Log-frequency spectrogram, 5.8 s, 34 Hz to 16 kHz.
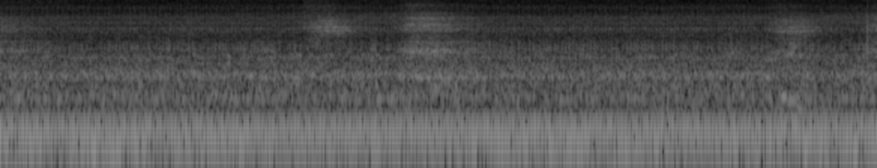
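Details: Steady low motor hum with faint rhythmic pulsing and occasional soft hiss from an oxygen concentrator (93% purity, adjustable flow, with a timer) running after being switched on, feeding an incubator; oxygen concentrator running.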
